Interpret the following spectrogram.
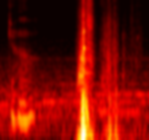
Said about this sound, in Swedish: Ljudet av en flaska som faller i gatan och krossas kan höras och ännu en kropp börjar släpas in i mörkret.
